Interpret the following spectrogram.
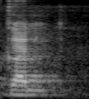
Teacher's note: وتكون الجبال كالعهن، یہاں پر کاف الف زبر کا ہے لیکن لام کے اوپر ساکن آ گیا ہے اس لیے کاف کو لام میں ملائیں گے اور الف نہیں پڑھا جائے گا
